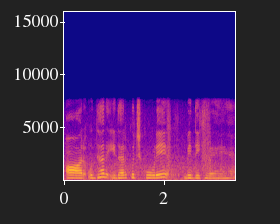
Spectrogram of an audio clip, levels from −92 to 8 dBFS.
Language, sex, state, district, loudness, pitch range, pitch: Hindi, female, Bihar, West Champaran, -17 LUFS, 235-270 Hz, 250 Hz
